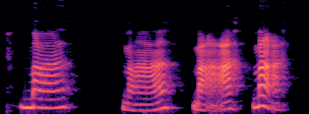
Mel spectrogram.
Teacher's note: the second tone is up and the fourth one is down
